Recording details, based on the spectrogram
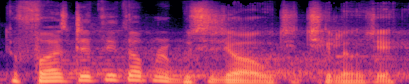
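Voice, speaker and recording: A man's voice: fairly low pitch, big pitch swings, racing, a little mellow. A man with a Bangladeshi accent hosting a radio interview, asking probing questions and mixing in English words. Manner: mixes English words into speech. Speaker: radio show host interviewing. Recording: echoey reverberant sound with music behind. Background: music.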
